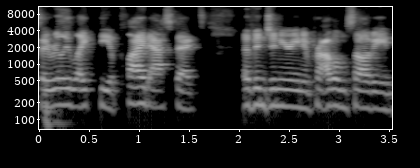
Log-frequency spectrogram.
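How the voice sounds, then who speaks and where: This woman's voice sits at a medium pitch. She speaks at a fairly quick pace. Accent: Minnesotan. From Minnesota. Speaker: engineering professor. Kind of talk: panel discussion.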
